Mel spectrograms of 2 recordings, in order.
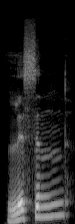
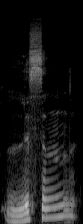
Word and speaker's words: listened: study the pronunciation slowly listened so the t is silent listened and we imagine that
